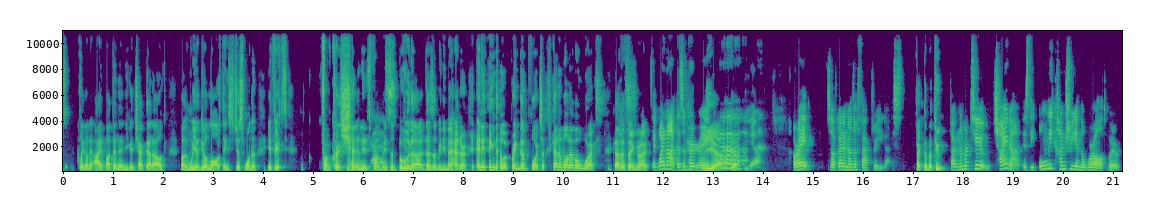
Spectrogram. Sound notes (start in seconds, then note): 8.0 laughing; 12.7 all laughing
